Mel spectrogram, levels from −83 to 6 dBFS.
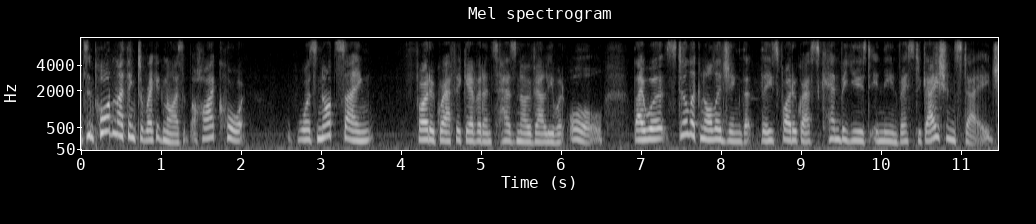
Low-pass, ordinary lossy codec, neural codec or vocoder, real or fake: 7.2 kHz; AAC, 48 kbps; none; real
